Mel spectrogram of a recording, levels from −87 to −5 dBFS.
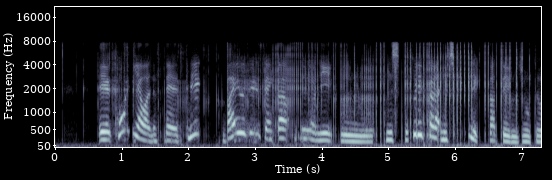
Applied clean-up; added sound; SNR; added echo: neural diffusion model UNIVERSE++.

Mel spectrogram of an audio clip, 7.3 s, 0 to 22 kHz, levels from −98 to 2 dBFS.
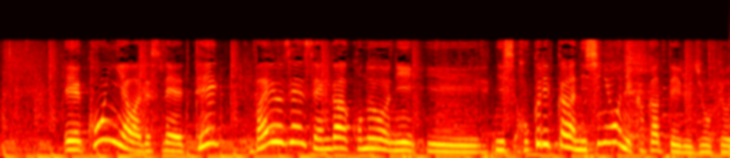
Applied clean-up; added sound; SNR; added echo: none; none; none; none.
